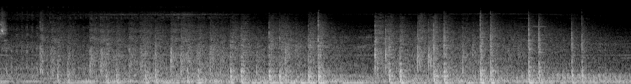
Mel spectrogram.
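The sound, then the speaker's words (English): Repeated sharp bursts of gunfire from a helicopter crackle over its constant low, droning engine, the shots coming in uneven clusters and fairly loud throughout, with no voices. The helicopter is firing at Islamist militants besieging a hotel; recorded on a phone. “And as it gets closer, it starts to shoot.”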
